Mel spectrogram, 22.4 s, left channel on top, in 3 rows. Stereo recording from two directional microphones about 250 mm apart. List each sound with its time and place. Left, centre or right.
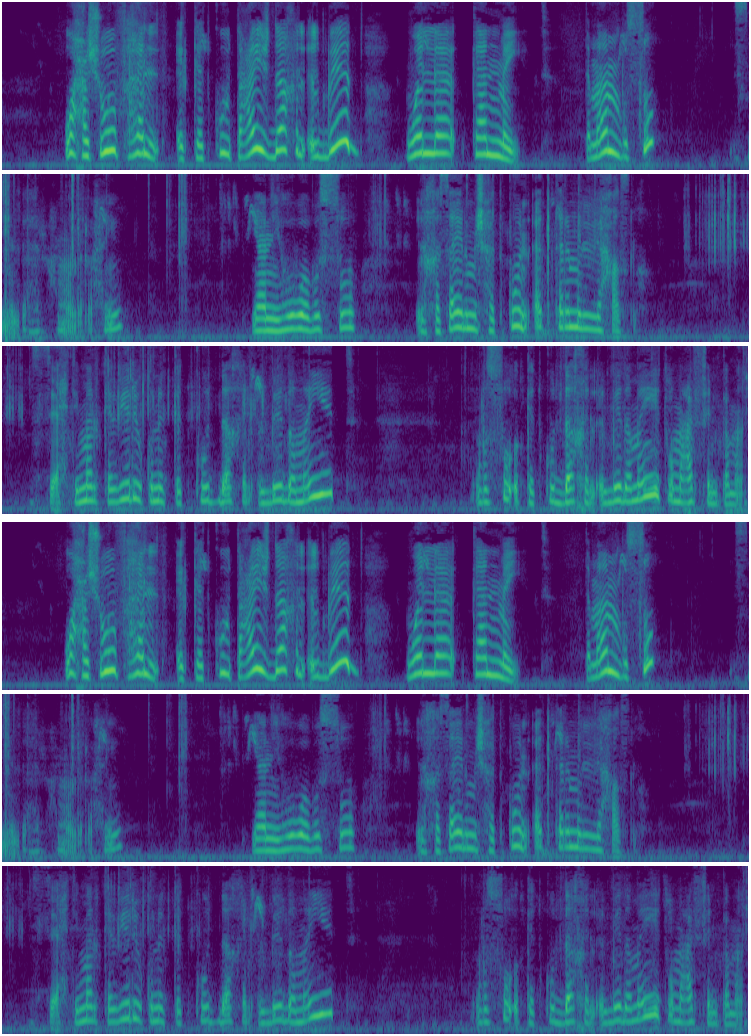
0.6 s speech: centre
7.3 s speech: centre
9.1 s biting: centre
9.9 s speech: centre
19.7 s speech: centre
